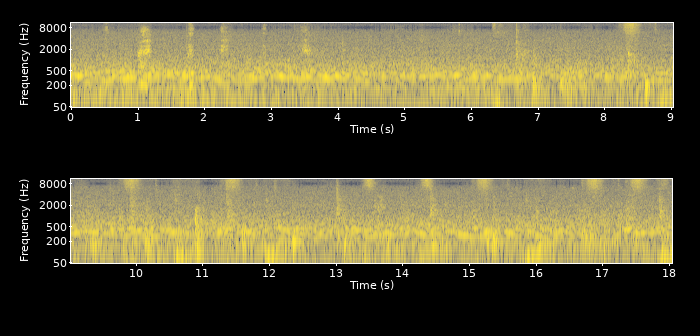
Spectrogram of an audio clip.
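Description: A man crawls through a metal duct with soft hollow thumps.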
